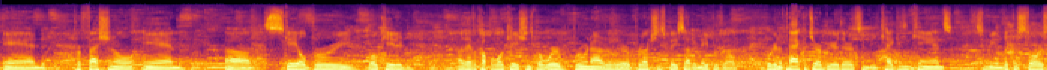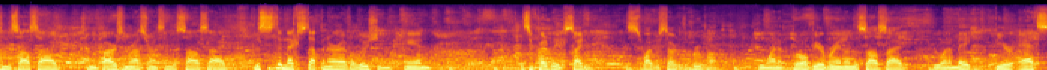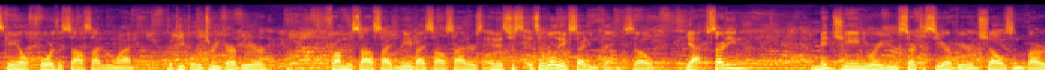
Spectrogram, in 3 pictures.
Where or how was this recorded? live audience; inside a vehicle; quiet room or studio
live audience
